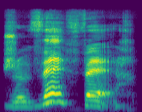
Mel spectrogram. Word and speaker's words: je vais faire: E antes a gente viu tu vas faire, que significa você vai fazer, para dizer eu vou fazer, presta atenção que a pronúncia muda um pouquinho, fica je vais faire.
